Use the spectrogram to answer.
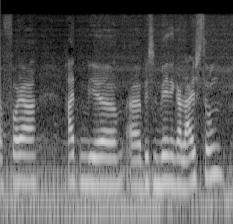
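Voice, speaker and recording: A woman with a Czech accent, very slow pace, audible room echo. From Czech Republic. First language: Czech (speaking German). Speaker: racing driver. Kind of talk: interview. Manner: halting.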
